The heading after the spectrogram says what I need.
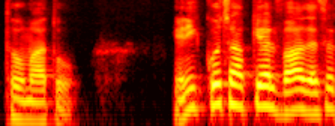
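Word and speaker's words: トマト: इसी तरह टोमेटो को हम क्या बोलते हैं? थोमातो।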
